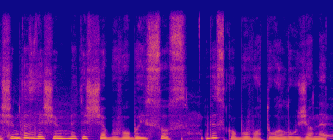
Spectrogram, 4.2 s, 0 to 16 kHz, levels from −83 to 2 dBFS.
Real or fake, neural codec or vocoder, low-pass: real; none; 14.4 kHz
